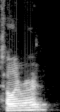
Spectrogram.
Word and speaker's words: Telluride: Telluride.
